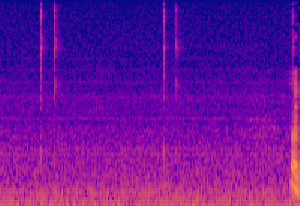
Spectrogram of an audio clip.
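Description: Light computer mouse-button clicks: two quick pairs, about half a second in and again about two seconds in.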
